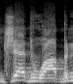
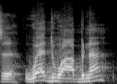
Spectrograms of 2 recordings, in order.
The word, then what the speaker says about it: Jedwabne: The Soviet Union then occupied part of Poland, including the city, it's pronounced in English Jedwabne, I believe in Polish it's Wedwabne.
